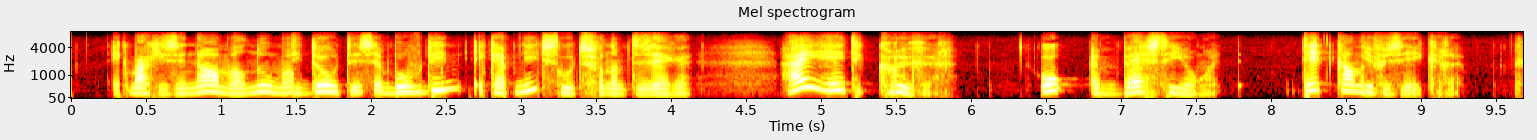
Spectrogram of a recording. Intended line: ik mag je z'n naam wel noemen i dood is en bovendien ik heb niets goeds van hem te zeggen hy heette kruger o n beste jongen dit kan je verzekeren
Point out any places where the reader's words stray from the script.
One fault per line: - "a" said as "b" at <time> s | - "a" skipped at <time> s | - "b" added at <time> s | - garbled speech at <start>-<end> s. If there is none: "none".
none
